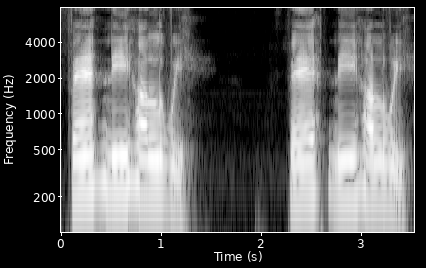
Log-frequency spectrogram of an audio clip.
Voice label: "fihne-hvlwe", muscogee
